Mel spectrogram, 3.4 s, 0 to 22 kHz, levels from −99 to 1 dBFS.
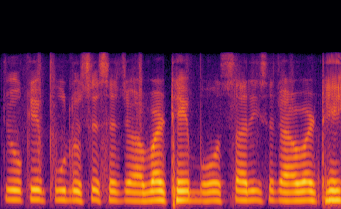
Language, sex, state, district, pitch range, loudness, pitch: Hindi, female, Madhya Pradesh, Bhopal, 170-180 Hz, -17 LUFS, 175 Hz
